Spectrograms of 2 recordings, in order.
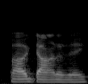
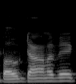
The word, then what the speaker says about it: Bogdanovic: here with my buddy Hunter how do you pronounce your last name or brother Hunter bovic B donovic yes bovic I was like doing so many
